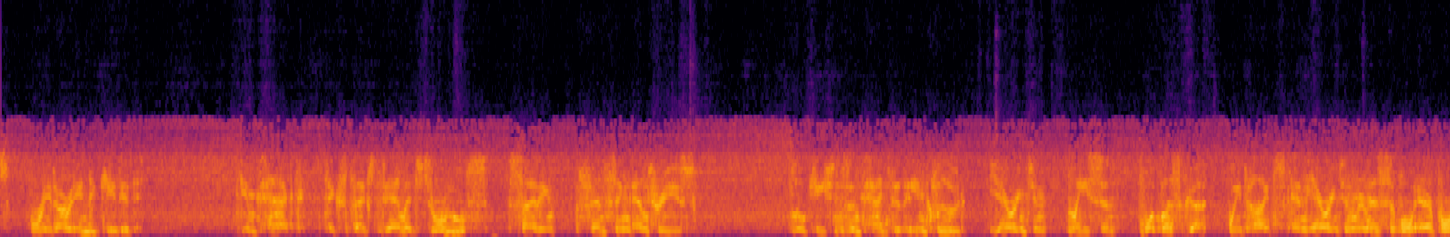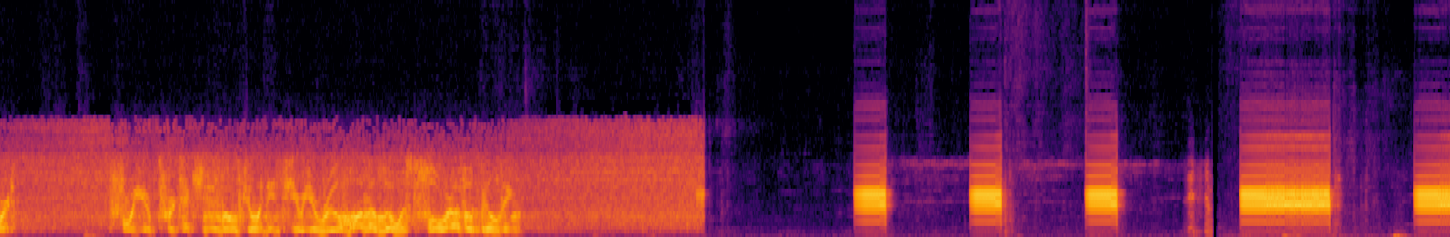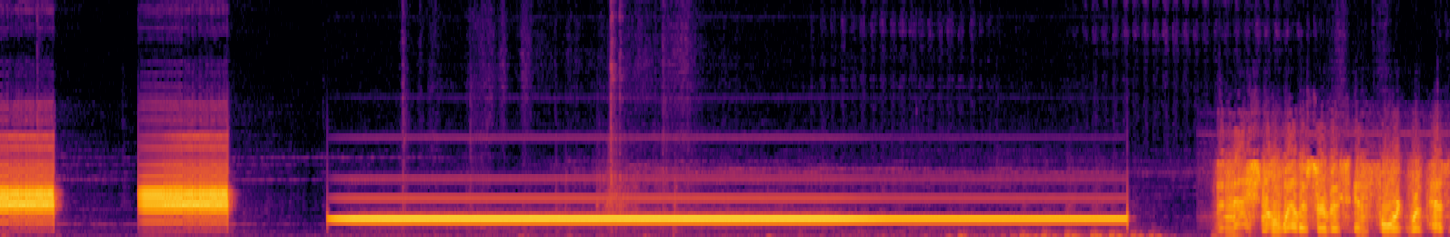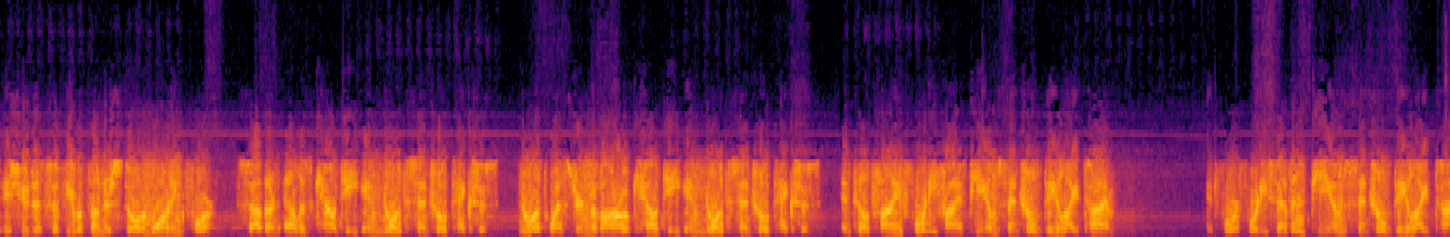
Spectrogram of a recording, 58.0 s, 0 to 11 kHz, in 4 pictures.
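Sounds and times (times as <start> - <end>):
spoken alert: 0.0 - 1.5, 2.4 - 7.0, 7.9 - 14.7, 15.6 - 19.8, 41.2 - 54.7, 55.6 - 58.0
two-tone attention signal: 32.3 - 40.3.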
